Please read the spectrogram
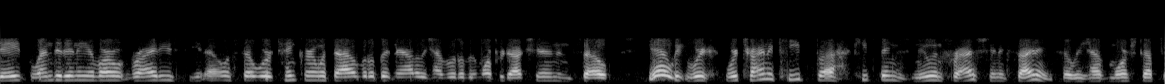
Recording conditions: phone line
